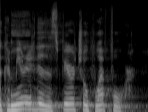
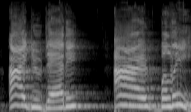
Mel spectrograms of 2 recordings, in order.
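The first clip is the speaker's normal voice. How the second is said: put-on little three-year-old's high calling yell; 8 semitones higher, 6 dB louder than usual. Retelling a three-year-old yelling from the back of the room; imitating little Lily yelling. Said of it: "a little small voice of a three-year-old Reverend Lily yelled out".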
